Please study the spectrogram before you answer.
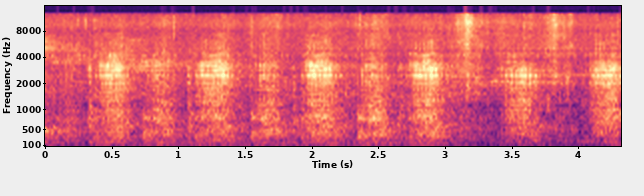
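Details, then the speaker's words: Volvo Amazon/PV544/P1800 Spicer rear axle, wheel turned slowly: rough rhythmic ratchet-like grind, about one burst a second, from a worn rear wheel bearing before replacement. "So this one's a noisy wheel bearing."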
